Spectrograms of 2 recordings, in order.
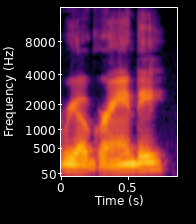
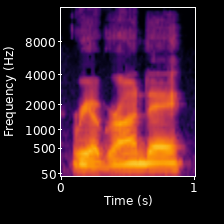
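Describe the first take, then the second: First: Rio Grande is pronounced a non-Spanish way. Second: Rio Grande is pronounced the Spanish way. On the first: The speaker calls it wrong. "but not" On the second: The speaker calls it right. "the correct, you know, Spanish pronunciation is"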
